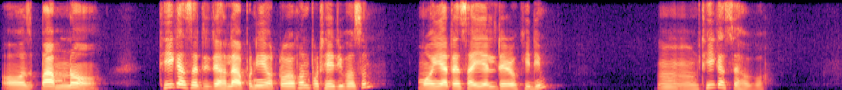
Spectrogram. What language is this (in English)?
Assamese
